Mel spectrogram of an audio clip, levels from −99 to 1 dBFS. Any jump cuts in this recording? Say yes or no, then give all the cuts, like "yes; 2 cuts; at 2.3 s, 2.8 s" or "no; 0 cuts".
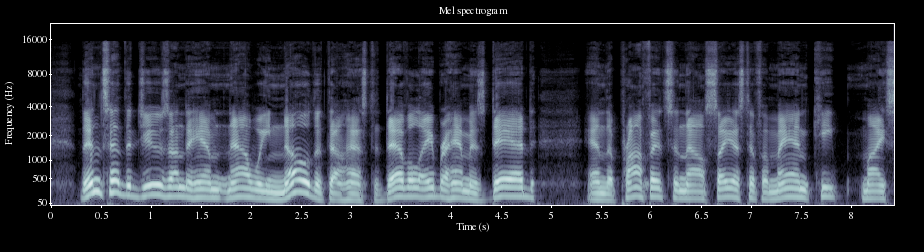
no; 0 cuts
